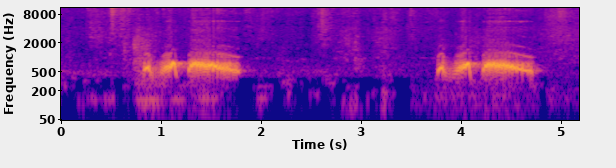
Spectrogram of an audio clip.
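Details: Spotted dove used as a lure, cooing twice: each phrase two short soft notes rising into a long mellow coo, about three seconds apart, faint low thumps in the background.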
